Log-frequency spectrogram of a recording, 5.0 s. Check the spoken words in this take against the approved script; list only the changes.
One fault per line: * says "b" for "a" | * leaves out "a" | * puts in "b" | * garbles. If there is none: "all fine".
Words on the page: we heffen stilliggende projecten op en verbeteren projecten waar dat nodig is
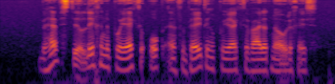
all fine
